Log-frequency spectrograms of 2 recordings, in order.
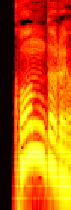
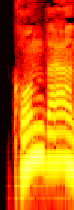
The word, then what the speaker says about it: Conder: は暁ええええコンドルはオランダ風の読み方でコンダーの方が英語に近い著書増加必携に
